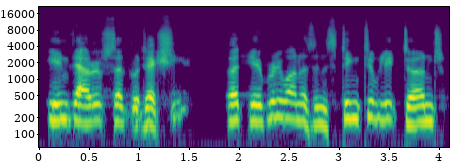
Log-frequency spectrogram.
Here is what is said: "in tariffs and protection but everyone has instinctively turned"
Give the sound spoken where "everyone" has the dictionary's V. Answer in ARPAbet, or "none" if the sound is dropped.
V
